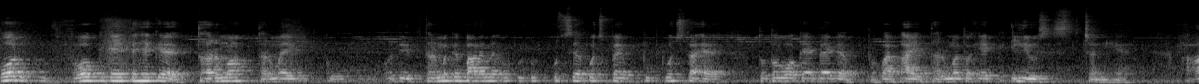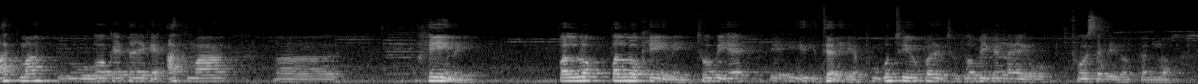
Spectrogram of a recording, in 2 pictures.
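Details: Man who stammers, on Day 4 of his daily stammering practice routine, counting backwards from 100 as fast as he can in Hindi: stuttering.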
